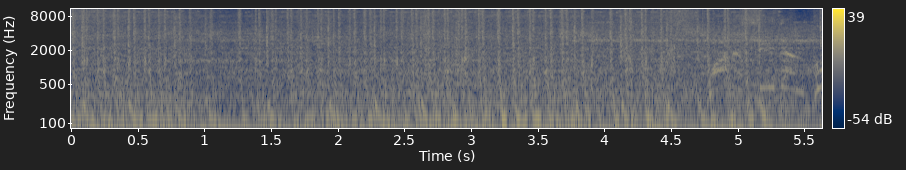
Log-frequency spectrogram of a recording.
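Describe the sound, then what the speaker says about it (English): A combat mech fires guns in the Cyberpunk 2077 Phantom Liberty video game. Dense, continuous rapid gunfire and crackling shots fill every moment, loud and unbroken, forming a thick wall of noise. "Mech's still shooting, so there's still a couple of them left"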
